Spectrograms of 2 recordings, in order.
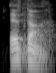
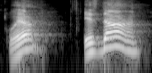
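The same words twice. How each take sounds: First: Lower, much softer "It's done" to himself; quiet repeat. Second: Excited announcement. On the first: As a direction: let it fall away almost under his breath. Repeating the finished order. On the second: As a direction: call it out like a win. Announcing the finished order. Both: Real, not acted.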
